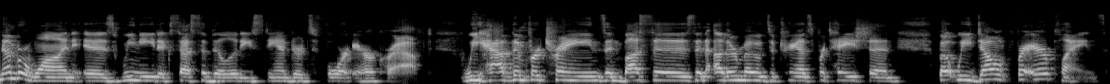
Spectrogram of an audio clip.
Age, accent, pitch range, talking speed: 40-59, American, 170-195 Hz, 140 wpm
